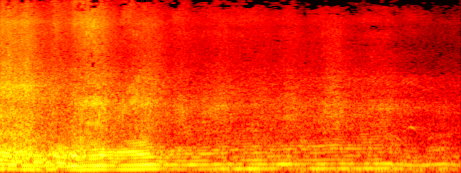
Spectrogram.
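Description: A car engine running with a steady low rumble, loud at first and fading after about a second and a half.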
